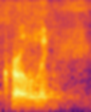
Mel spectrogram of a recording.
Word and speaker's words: Crowley: but he called himself Aleister Crowley to rhyme with holy, but he was the opposite of everything that's holy.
